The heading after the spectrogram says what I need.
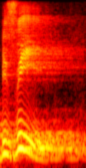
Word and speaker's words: busy: Now let us see here the word busy. So now here U is used or pronounced as E.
